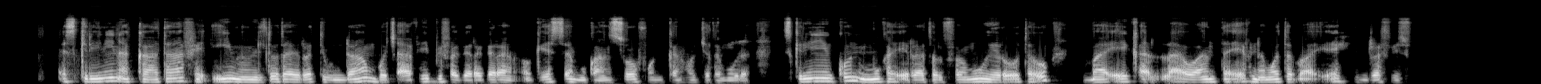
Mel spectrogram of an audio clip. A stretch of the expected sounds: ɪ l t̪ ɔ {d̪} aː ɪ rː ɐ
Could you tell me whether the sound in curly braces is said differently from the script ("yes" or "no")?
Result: yes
